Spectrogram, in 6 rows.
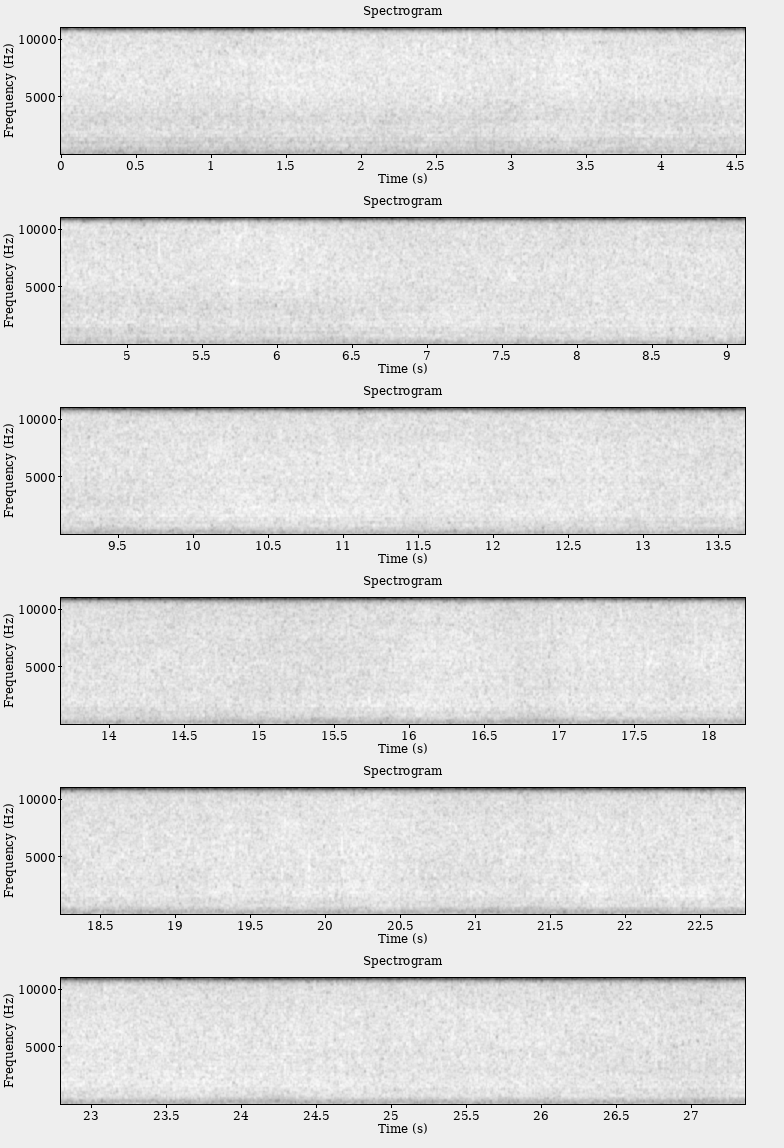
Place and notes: Chatsworth, UK - Emperor Fountain ...
Emperor Fountain ... Chatsworth House ... gravity fed fountain ... the column moves even under the slightest breeze so the plume falls on rocks at the base or open water ... or both ... lavalier mics clipped to sandwich box ... voices and background noises ...
Bakewell, UK, 2 November 2016, 14:00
